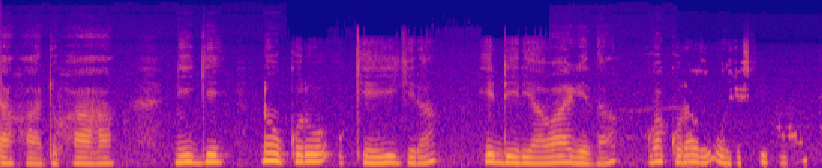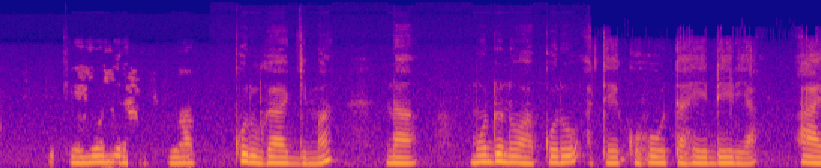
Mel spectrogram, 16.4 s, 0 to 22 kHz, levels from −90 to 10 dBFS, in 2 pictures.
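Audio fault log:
2.86–5.49 s and 14.11–16.43 s, Bluetooth SBC bit pool drop: treble dulls and gritty quantisation noise rises, which fits the bit pool falling from 31 to 12, about 88 kbps. Unlike echo suppression, the level stays steady.
6.89–8.09 s and 8.68–10.18 s, speech suppressed in double talk: the voice dips by roughly 15 to 20 dB for about 1 to 1.5 s each time, likely the echo canceller ducking both talkers.
6.98–7.04 s, 7.28–7.40 s, 9.24–9.33 s and 9.50–9.80 s, other side's voice leaking through: scraps of a second voice, roughly 15 to 30 dB below the talker, likely loudspeaker echo left in the microphone.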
